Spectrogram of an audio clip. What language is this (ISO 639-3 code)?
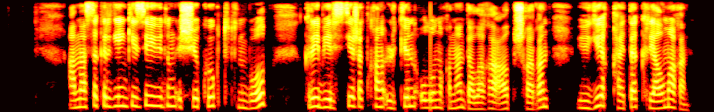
kaz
